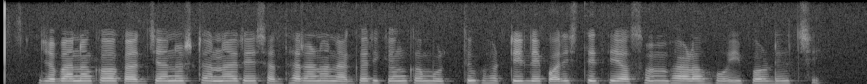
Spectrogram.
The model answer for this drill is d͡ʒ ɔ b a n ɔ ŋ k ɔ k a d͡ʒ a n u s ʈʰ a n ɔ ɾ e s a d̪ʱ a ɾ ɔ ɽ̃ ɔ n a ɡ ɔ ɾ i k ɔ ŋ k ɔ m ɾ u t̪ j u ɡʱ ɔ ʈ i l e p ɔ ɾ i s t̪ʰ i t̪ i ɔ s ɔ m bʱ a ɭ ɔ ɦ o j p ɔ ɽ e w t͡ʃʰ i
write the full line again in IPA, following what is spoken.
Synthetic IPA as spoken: d͡ʒ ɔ b a n ɔ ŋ k ɔ k a d͡ʒ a n u s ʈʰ a n ɔ ɾ e s a d̪ʱ a ɾ ɔ ɽ̃ ɔ n a ɡ ɔ ɾ i k ɔ ŋ k ɔ m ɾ u t̪ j u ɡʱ ɔ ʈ i l e p ɔ ɾ i s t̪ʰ i t̪ i ɔ s ɔ m bʱ a ɭ ɔ ɦ o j p ɔ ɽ e w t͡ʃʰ i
